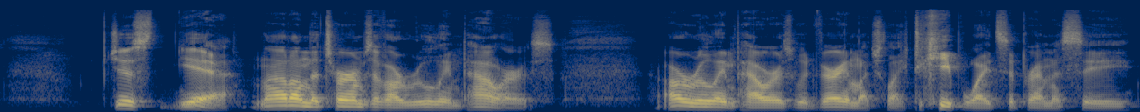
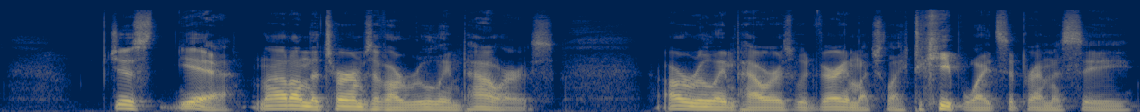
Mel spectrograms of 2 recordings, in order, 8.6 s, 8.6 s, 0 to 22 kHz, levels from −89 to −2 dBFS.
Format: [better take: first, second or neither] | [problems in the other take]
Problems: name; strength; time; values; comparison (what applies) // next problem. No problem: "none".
second | thin; somewhat; fading below 300 Hz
